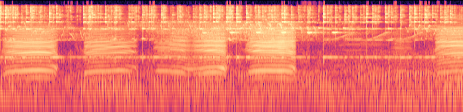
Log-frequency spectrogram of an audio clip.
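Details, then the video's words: Tame cows herded in the morning on a village road toward the pen: repeated arched moos roughly every second or two from the herd, layered with ringing cowbells and jingling. "Suara Sapi Moo"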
